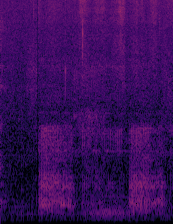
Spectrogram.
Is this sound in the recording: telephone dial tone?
no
